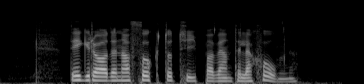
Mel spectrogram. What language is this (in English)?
Swedish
